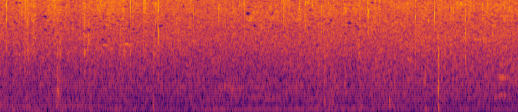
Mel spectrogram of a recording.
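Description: Rain falling steadily, an even patter with scattered sharp drop ticks and one louder click about five and a half seconds in.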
